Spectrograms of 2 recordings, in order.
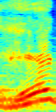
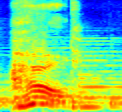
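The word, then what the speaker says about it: heard: आप इसे हेयर्ड मत पढ़िएगा, आपने इसको पढ़ना, ए को साइलेंट कर दें और पढ़ें हर्ड, हर्ड।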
